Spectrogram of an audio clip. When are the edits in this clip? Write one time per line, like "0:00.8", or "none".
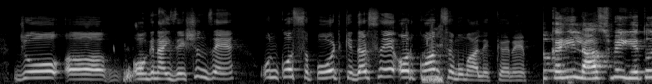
0:05.5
